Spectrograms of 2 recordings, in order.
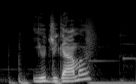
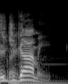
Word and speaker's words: Ujigami: Uh, Ujigama. Ujami Ujami. That's Ujigami. Ujigami.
